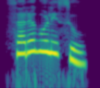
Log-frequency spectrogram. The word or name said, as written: ಸೂರೆಗೊಳಿಸು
